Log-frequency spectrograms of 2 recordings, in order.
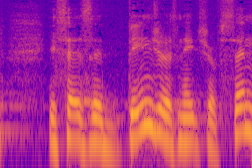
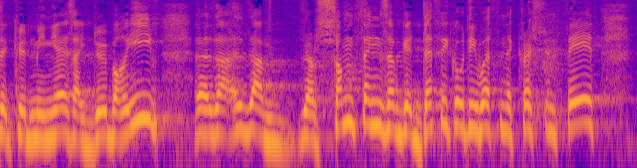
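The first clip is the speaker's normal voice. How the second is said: ordinary talk, nothing marked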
